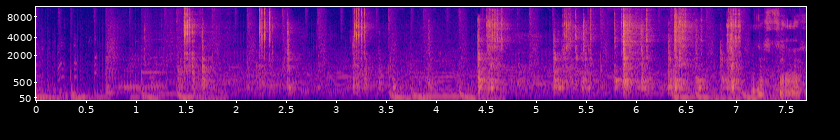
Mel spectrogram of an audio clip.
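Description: Ratcheting clicks and metallic tool noises come from removing a T40 Torx screw on a bracket while installing a tri bar eliminator harness on a 2023 Harley-Davidson Road Glide motorcycle, with irregular bursts of ratchet and hardware handling at close range.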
